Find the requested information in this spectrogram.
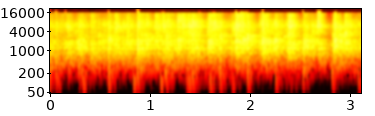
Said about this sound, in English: give that guy a round of applause. He absolutely crushed it.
